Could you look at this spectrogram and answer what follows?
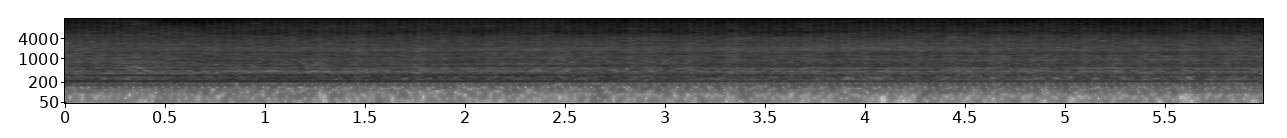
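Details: Tecumseh-powered Craftsman 4-in-1 yard vac, model 247.770100, first start after sitting about two years with old fuel: loud, even high-pitched drone holding constant speed with no misses, knocks or surging, running healthy.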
